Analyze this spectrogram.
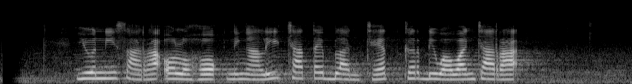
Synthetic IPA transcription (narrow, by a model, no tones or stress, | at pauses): junisaɾaʔɔlɔɦɔk̚niŋalit͡ʃat̪ɛblaɲt͡ʃɛt̪̚kɨrdiwawaɲt͡ʃaɾa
